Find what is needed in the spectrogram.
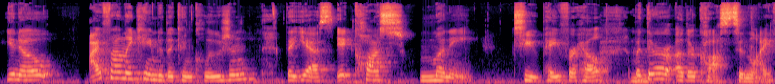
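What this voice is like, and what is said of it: Voice sounds unwell, still recovering. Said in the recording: “can tell from my voice that I'm still recovering from something.”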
